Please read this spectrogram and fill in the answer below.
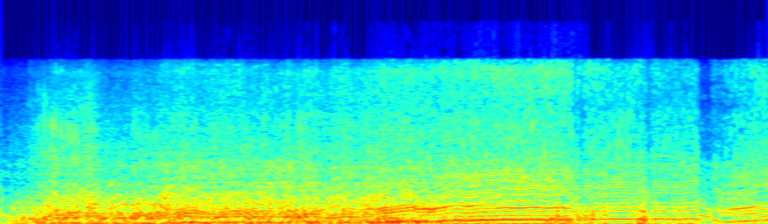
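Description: Offroad motorcycle engine under hard throttle, heard from a helmet camera, with a loud rushing noise over it. The revs climb, dip briefly near the end and climb again.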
